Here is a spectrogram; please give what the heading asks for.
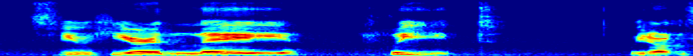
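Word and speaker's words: les frites: more than one since we don't pronounce the S on the end of the word so you here lay fleet we don't say lay fleets delay is the only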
